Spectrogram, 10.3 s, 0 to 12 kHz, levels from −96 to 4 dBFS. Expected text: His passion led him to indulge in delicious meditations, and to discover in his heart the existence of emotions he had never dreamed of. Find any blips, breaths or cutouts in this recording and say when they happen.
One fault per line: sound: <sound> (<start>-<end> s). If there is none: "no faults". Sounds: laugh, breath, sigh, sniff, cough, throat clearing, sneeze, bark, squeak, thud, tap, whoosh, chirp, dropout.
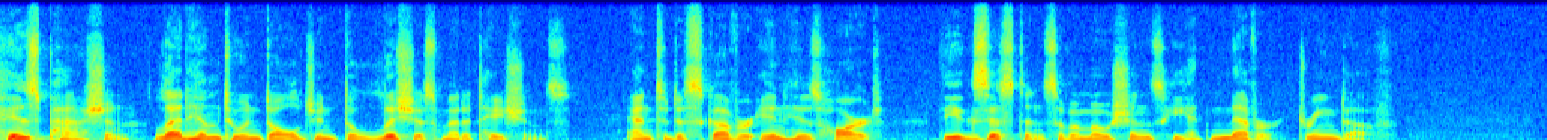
no faults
